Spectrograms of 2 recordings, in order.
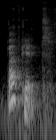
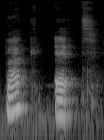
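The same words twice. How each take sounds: First: Said in the usual way. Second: "buck, et" as two separate beats; split into syllables. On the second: Shown as a demonstration. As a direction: leave a clear gap between "buck" and "et". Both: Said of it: "another two-syllable word".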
